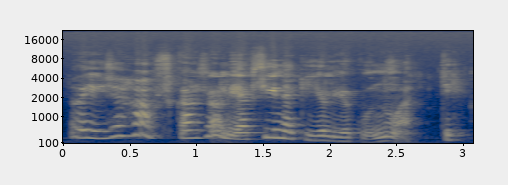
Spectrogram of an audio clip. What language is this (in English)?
Finnish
